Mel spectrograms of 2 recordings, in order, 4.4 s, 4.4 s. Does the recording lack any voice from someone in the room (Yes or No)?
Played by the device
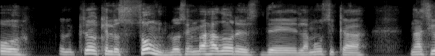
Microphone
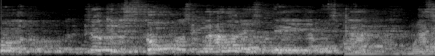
No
